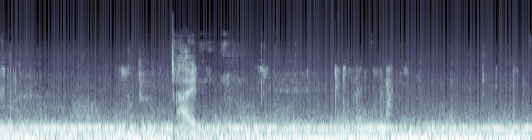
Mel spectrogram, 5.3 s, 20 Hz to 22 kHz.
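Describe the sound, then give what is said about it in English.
F-35 fighter jets roar overhead in a steady, heavy low rumble that fills the whole clip without letting up, loud and continuous with a thin hiss riding on top. “What I have to say here, boy, do you hear that? I'm getting buzzed here by the F-35s.”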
